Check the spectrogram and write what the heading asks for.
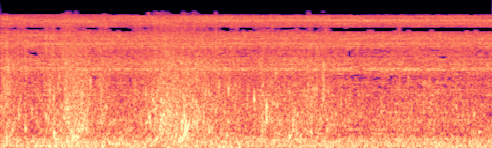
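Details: Dental scaling to remove tartar: steady hiss of water spray with faint high whine and scraping; ultrasonic dental scaler with water spray.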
